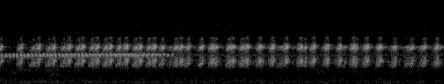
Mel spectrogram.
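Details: Singing tree frogs in an April night pond chorus, north-east Italy. Loud, fast, rhythmic rasping pulses run steadily throughout, several per second. A smooth, continuous mole cricket trill sounds beneath them during the first couple of seconds.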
